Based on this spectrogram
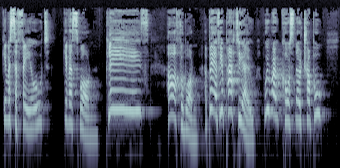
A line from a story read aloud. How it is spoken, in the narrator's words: like junkies begging for a quid, whining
